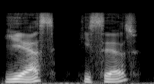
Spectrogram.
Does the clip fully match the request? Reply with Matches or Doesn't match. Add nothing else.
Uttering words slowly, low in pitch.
Matches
